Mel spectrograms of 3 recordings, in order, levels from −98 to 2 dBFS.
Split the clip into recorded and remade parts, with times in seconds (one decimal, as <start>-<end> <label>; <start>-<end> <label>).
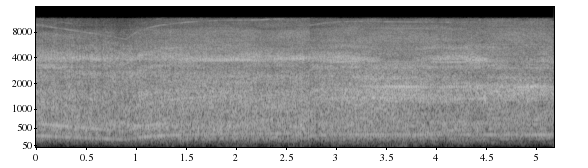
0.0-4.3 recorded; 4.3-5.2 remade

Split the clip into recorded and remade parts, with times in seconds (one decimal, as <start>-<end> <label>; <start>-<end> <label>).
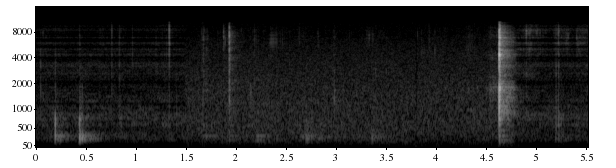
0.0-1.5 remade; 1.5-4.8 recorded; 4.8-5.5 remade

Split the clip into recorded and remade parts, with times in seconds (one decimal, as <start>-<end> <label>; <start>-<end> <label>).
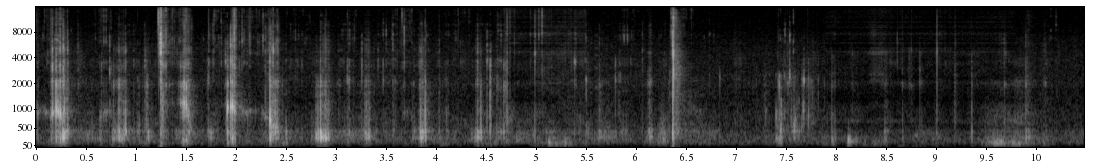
0.0-4.7 recorded; 4.7-5.5 remade; 5.5-7.9 recorded; 7.9-9.8 remade; 9.8-10.5 recorded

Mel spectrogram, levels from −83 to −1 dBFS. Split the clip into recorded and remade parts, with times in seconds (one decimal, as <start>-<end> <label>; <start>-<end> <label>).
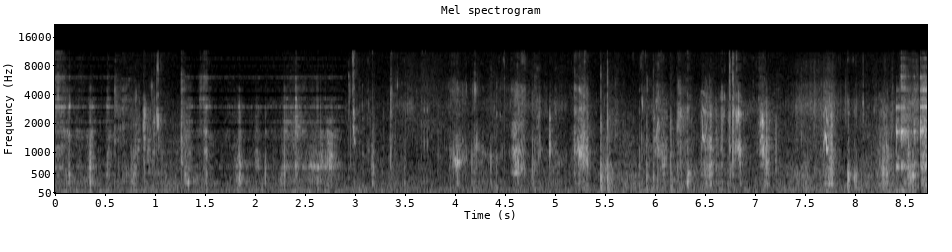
0.0-0.6 remade; 0.6-1.3 recorded; 1.3-2.9 remade; 2.9-8.7 recorded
